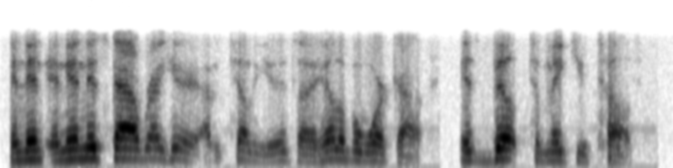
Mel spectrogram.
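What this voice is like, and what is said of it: Tired-sounding voice. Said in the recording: “I sound a little tired because I had like a 2-hour karate class”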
